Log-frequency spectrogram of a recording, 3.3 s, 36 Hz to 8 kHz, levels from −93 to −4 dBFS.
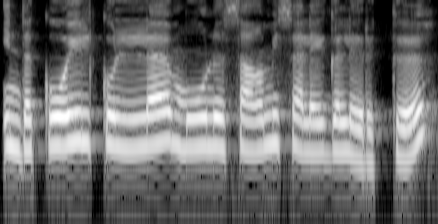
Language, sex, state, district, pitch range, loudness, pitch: Tamil, female, Tamil Nadu, Nilgiris, 220-245 Hz, -15 LUFS, 235 Hz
